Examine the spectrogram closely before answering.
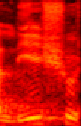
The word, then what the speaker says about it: lixo: gente ouve assim a na palavra lixo o X tem som de ch Não de jeito nenhum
